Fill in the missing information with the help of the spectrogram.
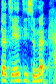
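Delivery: high mock complaint; mock accuser. Imitating someone who objects to criticism, mock indignation. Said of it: "and you're like".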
